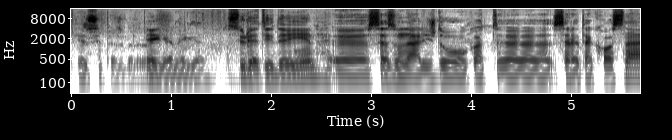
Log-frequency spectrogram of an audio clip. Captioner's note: speaking in foreign language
